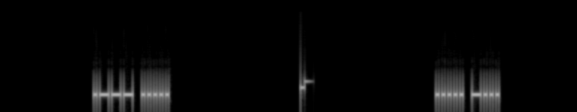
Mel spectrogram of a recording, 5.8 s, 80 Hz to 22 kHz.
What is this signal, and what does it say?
Morse code, heard as a keyed tone, about 39 wpm, 700 Hz. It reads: J5 5B
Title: Two Challenging Letter-Number Combinations 40wpm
